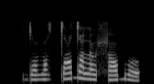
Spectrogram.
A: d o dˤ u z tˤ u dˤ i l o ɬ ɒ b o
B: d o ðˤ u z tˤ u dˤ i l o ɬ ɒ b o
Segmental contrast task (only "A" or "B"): B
